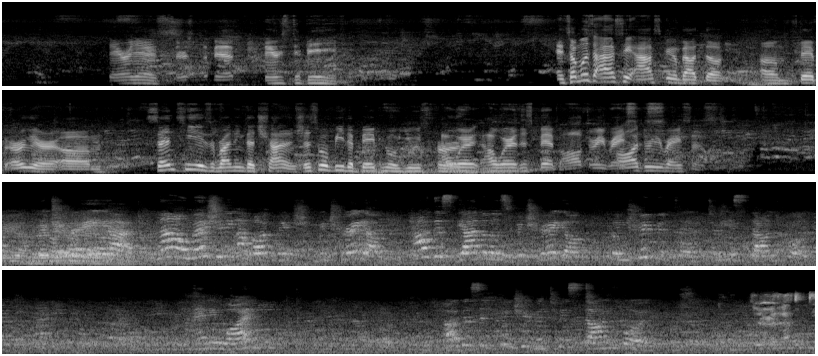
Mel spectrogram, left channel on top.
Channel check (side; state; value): both; different; correlation 0.00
